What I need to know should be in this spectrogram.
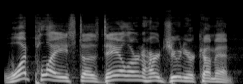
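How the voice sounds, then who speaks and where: A man's voice: on the high side, big pitch swings, moderate pace, slight background noise. A man with an American accent chatting casually and informally about sports as a radio host in a studio. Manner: conversational, informal. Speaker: radio talk show host. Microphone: studio microphone.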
